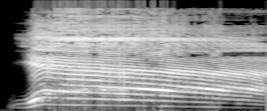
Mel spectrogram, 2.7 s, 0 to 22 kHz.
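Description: A game timer start sound for a 22-minute clock: a loud, bright horn-like tone that swoops upward, then holds steady for about two seconds, heard on its own with no talking.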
